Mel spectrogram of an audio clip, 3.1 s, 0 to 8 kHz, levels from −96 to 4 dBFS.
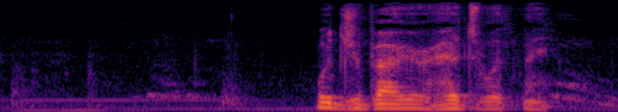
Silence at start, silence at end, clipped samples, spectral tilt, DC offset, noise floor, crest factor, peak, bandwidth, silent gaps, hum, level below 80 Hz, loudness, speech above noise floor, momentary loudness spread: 0.75 s; 0 s; under 0.1%; -6 dB/octave; under 0.1%; -64 dBFS; 22 dB; -18 dBFS; 7.6 kHz; none; none; -66 dBFS; -38 LUFS; 28 dB; 14 LU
